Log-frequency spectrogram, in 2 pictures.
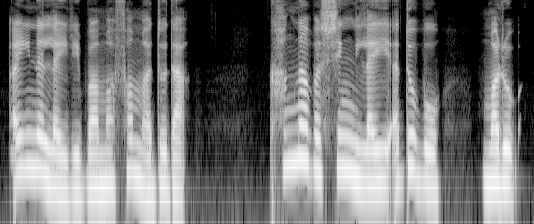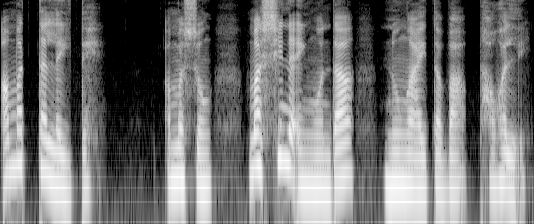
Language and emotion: Manipuri, sad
